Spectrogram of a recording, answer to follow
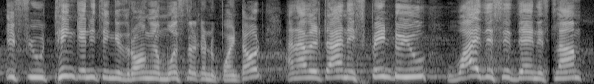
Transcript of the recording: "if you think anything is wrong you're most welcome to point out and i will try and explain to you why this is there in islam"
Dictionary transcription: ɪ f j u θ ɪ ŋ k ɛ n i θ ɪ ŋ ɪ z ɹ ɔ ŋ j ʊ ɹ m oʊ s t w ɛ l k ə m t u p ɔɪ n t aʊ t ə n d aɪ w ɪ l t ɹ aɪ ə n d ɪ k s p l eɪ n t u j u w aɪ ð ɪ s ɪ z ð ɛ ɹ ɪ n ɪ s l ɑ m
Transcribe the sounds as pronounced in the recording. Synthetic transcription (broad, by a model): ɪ f j u t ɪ ŋ k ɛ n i t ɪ ŋ ɪ z ɹ ɔ ŋ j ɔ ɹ m oʊ s t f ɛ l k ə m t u p ɔɪ n t aʊ t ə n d aɪ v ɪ l t ɹ aɪ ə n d ɪ k s p l eɪ n t u j u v aɪ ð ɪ s ɪ z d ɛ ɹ ɪ n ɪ s l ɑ m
